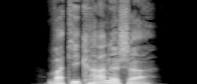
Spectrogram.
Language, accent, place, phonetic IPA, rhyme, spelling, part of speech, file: German, Germany, Berlin, [vatiˈkaːnɪʃɐ], -aːnɪʃɐ, vatikanischer, adjective, De-vatikanischer.ogg
- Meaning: inflection of vatikanisch: 1. strong/mixed nominative masculine singular 2. strong genitive/dative feminine singular 3. strong genitive plural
